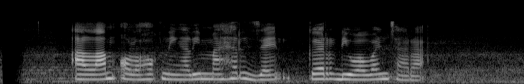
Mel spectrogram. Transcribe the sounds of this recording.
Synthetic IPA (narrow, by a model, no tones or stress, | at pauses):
ʔalamɔlɔɦɔk̚niŋalimaɦərizajnkɨrdiwawaɲt͡ʃaɾa̰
